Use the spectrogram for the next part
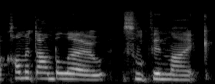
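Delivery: ordinary talk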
